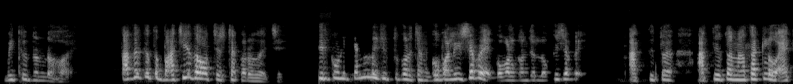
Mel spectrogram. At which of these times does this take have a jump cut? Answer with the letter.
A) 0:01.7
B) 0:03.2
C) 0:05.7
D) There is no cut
B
